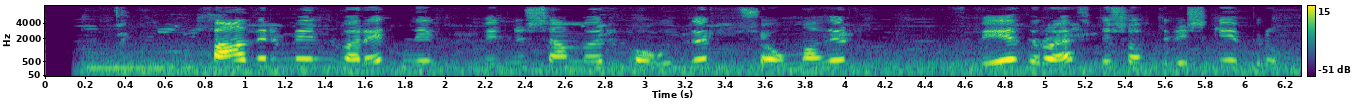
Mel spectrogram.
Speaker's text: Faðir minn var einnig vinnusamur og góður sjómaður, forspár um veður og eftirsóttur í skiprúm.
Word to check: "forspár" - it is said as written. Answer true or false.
false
